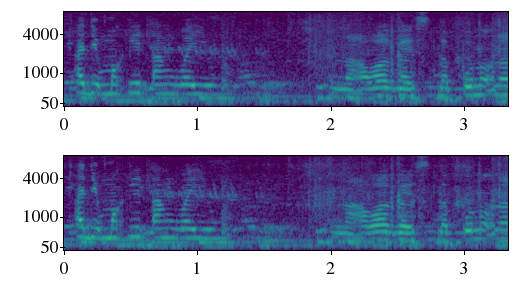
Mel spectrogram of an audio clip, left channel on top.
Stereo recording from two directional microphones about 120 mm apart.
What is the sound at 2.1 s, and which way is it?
Speech, 25° left (ahead or behind).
